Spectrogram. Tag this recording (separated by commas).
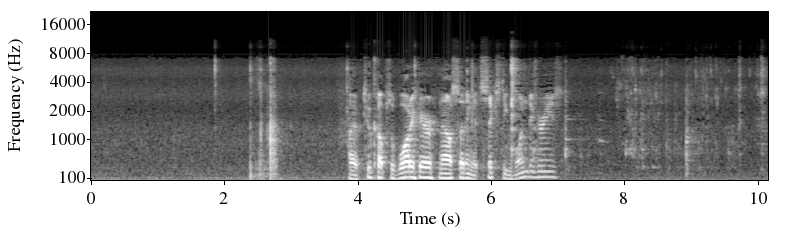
Speech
